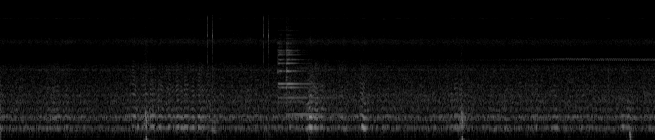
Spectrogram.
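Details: Colony of Apis cerana humming as honey is harvested from an old hive box with a used asbestos lid. A constant droning buzz is heard, with brief tinkling and clattering near the middle and a thin high tone toward the end.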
